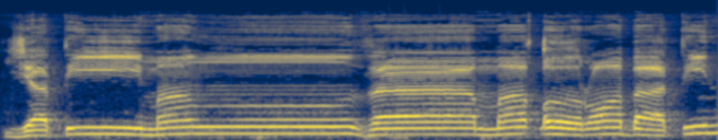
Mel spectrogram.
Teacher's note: تنوین کے بعد ذال حروف اخفا غنہ کریں گے، ذال کو سیٹی پیدا نہ ہو، زبان دانتوں سے چپکائیں، قاف کو پر بھی پڑھیں اور قلقلہ بھی کریں، حروف قلقلہ بھی ہے یہ۔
